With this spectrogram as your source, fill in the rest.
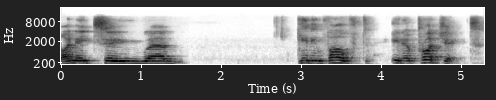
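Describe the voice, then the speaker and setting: A loud man talks at a very slow pace with a high pitch. He leaves long, frequent pauses, his intonation monotone and flat. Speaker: caller. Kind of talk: casual chat. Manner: halting.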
